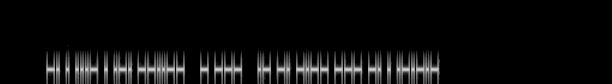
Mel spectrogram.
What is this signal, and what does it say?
Morse code, heard as a keyed tone, about 50 wpm, 700 Hz. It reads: NEVER, TO ANYONE.
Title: Sentences from Top 900 Words 50wpm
